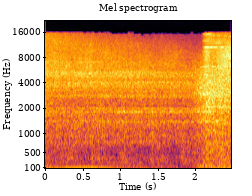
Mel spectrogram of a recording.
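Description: Steam train running: a steady, loud, noisy rumble with a low drone underneath.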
